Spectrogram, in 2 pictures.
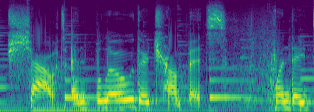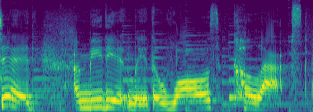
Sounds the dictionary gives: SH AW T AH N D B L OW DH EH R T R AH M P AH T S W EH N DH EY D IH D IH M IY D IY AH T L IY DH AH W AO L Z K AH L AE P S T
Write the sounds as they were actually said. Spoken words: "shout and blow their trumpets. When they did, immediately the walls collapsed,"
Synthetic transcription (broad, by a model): SH AW T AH N B L OW DH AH R T R AH M P AH T S W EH N DH EY D IH D IH M IY D IY AH T L IY DH AH W AO L Z K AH L AE P S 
